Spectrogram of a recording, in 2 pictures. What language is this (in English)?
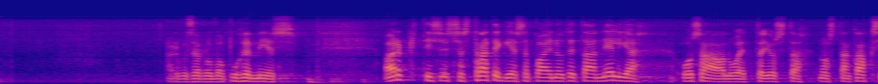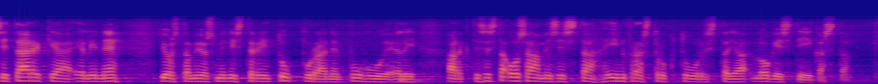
Finnish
